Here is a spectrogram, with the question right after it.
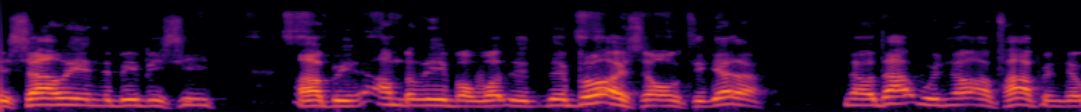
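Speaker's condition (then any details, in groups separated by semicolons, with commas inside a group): MND; terminal, whole body affected, muscle wastage; diagnosed four years ago; speaks well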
